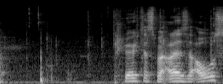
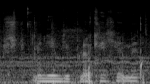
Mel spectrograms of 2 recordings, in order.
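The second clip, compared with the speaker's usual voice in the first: soft, secretive whispering; hushed whisper; 8 dB quieter than usual. Real, not acted. Player sneaking off with the blocks, hushed whisper. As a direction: keep it down as you sneak.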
